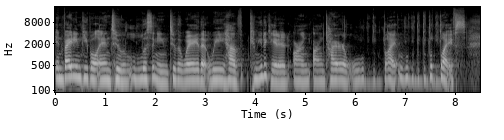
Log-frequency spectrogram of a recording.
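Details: Performer who stutters, with audible part-word repetitions; stuttering.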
